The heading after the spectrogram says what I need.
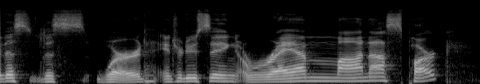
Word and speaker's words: Ramanas: Introducing Ramanas Park. How do you say it? Ramanas? Ramanas? Why Ramanas not? Park? Is it R-A, all A's? Ramana, like banana.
